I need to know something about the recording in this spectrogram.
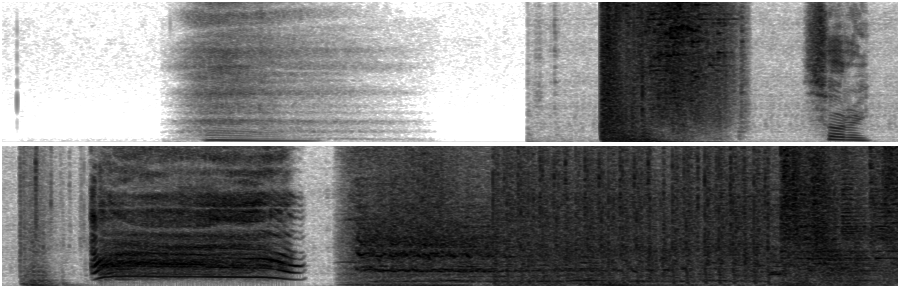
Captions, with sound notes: *sigh* sorry AAAAAAAAAAAAHHHHHHH!!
